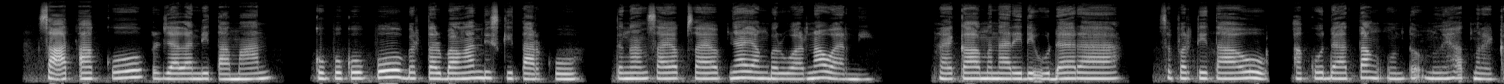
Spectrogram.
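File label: child, story telling; INDONESIA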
